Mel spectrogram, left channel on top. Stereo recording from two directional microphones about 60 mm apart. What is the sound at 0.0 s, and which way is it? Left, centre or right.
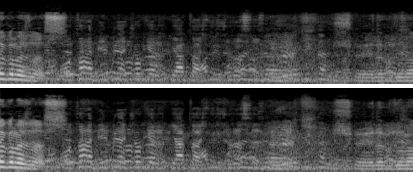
Speech, centre.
